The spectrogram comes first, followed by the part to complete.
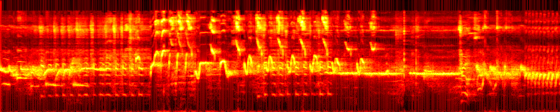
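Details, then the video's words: Agitated white-rumped shama (murai batu) in full, intense song for luring and tutoring: rapid rattling note series, then bright sweeping whistles and fast chattering trills, loud and continuous throughout. "Begini Kalo Burung Murai Batu Kalau Sudah Naik Emosinya"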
